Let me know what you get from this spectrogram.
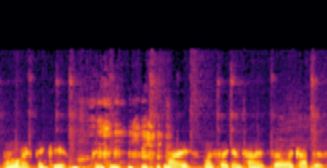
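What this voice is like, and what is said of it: Smooth polished radio voice. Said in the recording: “You sound wonderful for a woman who's in labor. ... You're even in radio voice.”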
